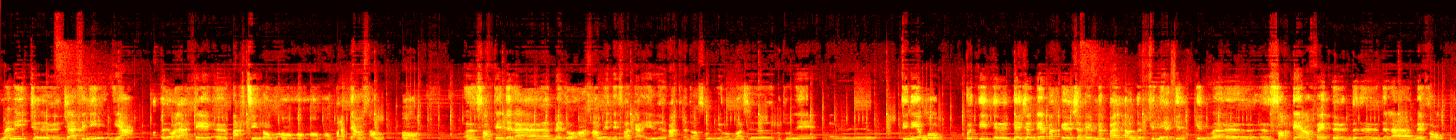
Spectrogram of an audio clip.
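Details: Stuttering in an adult woman from Senegal now living in France, with word repetitions.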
